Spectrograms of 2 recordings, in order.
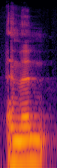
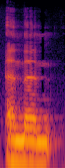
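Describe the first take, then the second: No difference in how they are said.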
